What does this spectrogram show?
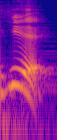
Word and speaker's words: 業: 的發音，職業的業，客語呢不只要有鼻音，而且還要把嘴巴閉起來，入，入，進入重建。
